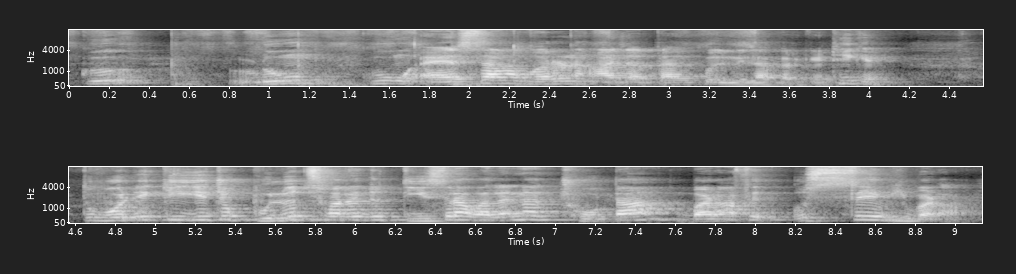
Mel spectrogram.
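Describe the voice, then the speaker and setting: A man gives a lesson in a slightly high voice, patiently going over each idea again and again. His voice rings in an echoey room. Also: lively intonation, normal speed. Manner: repetitive, patient explaining with many restatements. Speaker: Sanskrit teacher. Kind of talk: explanatory classroom lesson.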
